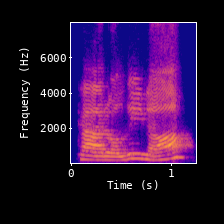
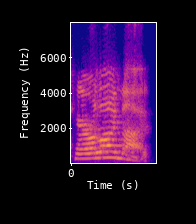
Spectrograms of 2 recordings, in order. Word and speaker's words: Carolina: So I'm gonna take 45 seconds to tell you that my name is Carolina, not Carolina. Caroline. I know it's spelled like North or South Carolina, but it's spelled Carolina.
